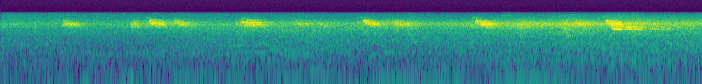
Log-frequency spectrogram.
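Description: A bird chirping in short, high calls, about seven of them roughly a second apart, two in a quick pair a little after the first second.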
